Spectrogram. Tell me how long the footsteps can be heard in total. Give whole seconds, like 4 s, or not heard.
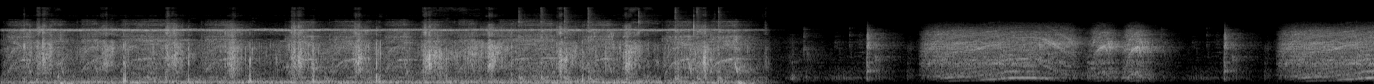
8 s.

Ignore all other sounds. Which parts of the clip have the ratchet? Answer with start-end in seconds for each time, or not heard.
not heard.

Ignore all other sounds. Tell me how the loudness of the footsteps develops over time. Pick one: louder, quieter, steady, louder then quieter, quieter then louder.
steady.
